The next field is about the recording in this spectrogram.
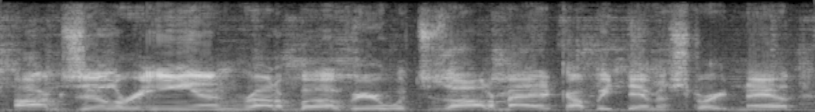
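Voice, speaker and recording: A man's voice: mid-range voice, fairly even intonation, brisk, fairly bright tone, faint music behind, rough recording. A plain-spoken man giving a casual hands-on product demonstration in a folksy way.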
